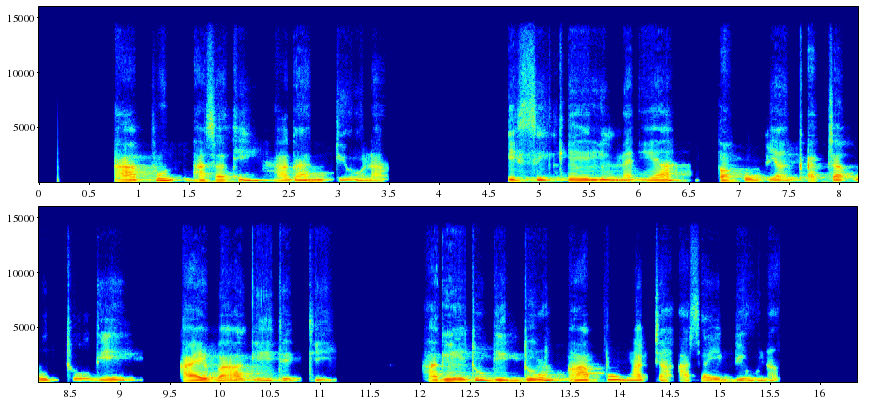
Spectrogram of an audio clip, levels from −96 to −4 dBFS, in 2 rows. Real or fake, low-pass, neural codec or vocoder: fake; 14.4 kHz; codec, 44.1 kHz, 2.6 kbps, SNAC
